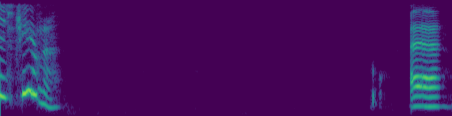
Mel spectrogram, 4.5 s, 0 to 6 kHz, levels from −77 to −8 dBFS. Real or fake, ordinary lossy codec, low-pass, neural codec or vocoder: fake; none; 5.4 kHz; autoencoder, 44.1 kHz, a latent of 192 numbers a frame, MeloTTS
